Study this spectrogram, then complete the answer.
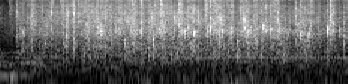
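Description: A church congregation gathered for a Holy Cross feast day Mass applauds to welcome the priests, steady dense clapping from many hands filling the space at moderate loudness, with some faint voices mixed in.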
